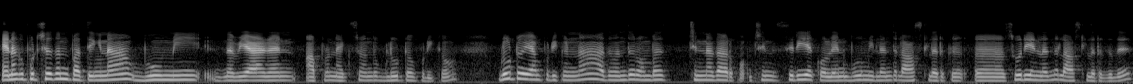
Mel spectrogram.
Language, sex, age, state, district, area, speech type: Tamil, female, 30-45, Tamil Nadu, Viluppuram, rural, spontaneous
